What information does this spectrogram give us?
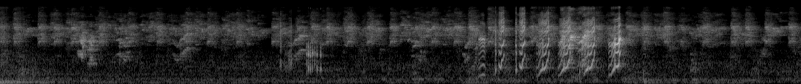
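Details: A cream ino lineolated parakeet, recorded 21 November 2022, gives quick runs of sharp, descending chirps, about four a second, over a steady hiss of high chatter from other small birds.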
